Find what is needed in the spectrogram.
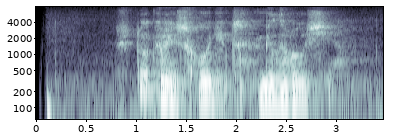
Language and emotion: Russian, sad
